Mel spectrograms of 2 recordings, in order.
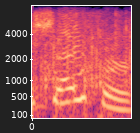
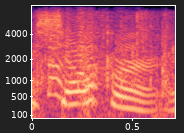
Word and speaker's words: Schoepfer: I was going to say Schaefer. I say chauffeur. It's spelled with a S-C-H.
